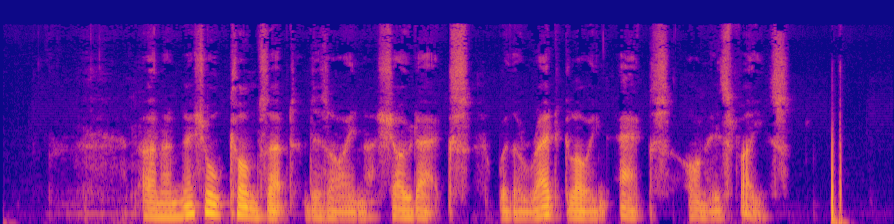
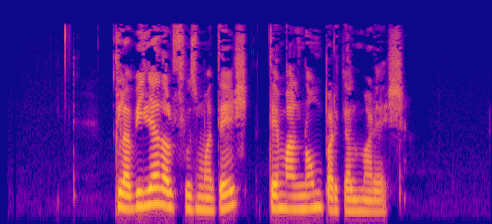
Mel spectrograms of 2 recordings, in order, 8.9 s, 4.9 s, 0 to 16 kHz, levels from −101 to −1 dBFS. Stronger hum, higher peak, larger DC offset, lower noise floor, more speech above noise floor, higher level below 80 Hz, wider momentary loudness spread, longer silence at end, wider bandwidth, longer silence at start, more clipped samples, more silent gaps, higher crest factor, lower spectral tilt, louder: neither; about the same, 0 dBFS vs -2 dBFS; neither; second, -63 dBFS vs -77 dBFS; second, 39 dB vs 58 dB; first, -38 dBFS vs -70 dBFS; about the same, 13 LU vs 11 LU; second, 0.5 s vs 0.9 s; about the same, 11.5 kHz vs 11.5 kHz; second, 0.85 s vs 1.15 s; neither; neither; first, 26 dB vs 20 dB; about the same, -6.5 dB/octave vs -5.5 dB/octave; second, -26 LUFS vs -20 LUFS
